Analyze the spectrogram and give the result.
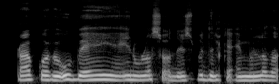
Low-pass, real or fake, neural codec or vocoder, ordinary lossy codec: none; fake; vocoder, 44.1 kHz, 128 mel bands every 512 samples, BigVGAN v2; none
